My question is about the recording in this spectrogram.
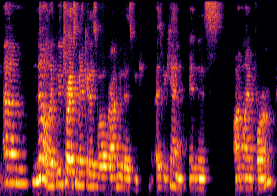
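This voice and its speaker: Co-host, mid pitch, hoarse morning voice, upbeat and enthusiastic; very roomy, echoey call audio. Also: measured pace, a little mellow, far from the mic. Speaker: co-host of the webinar. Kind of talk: casual chat on a video call. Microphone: video call.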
